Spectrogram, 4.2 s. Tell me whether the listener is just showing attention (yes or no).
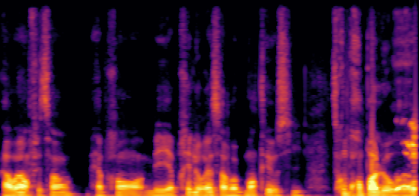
no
